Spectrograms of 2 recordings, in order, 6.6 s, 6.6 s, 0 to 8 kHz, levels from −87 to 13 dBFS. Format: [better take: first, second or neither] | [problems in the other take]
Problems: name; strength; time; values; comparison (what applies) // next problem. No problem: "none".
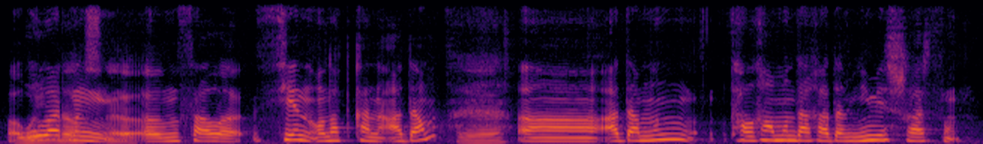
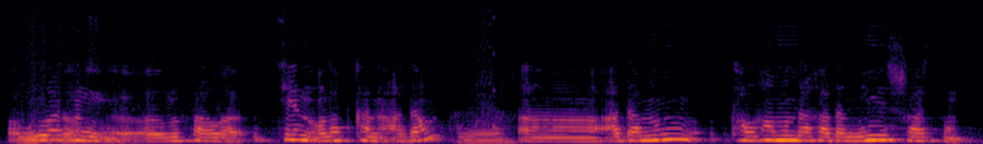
first | noise reduction (neural separator model SepFormer DNS4)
